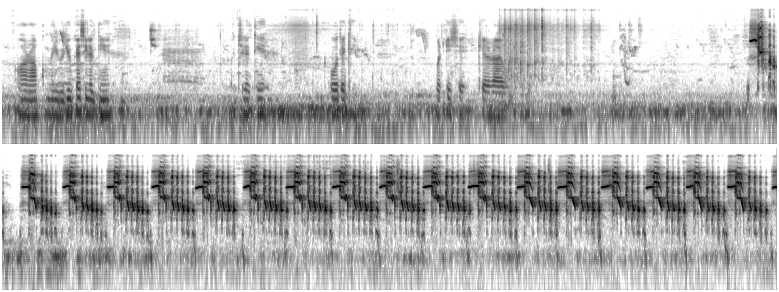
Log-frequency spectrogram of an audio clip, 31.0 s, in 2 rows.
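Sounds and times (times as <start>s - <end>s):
bird harsh descending call: 15.0s - 31.0s.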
